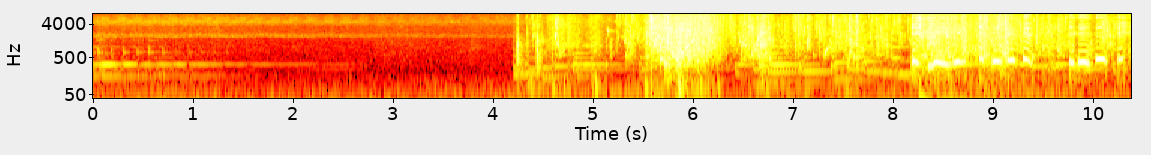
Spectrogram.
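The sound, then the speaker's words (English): After a few quiet seconds, water splashing starts: irregular sloshing bursts that swell loudly twice as a child washes himself. “child who can bring himself into the world can wash himself.”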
